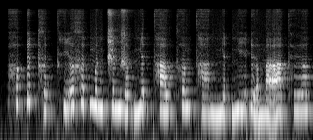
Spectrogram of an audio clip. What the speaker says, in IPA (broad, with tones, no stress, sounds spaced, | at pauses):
h ə˦˥ p̚ ɗ ə˦˥ t̚ x ə˨˩ t̚ t̪ʰ ḭ˧˥ ə̯ x ə˦˥ t̚ m ə˧ n t͡ɕ ə˧ n z ə˨˩ p̚ ɲ ə˦˥ t̚ t̪ʰ a˨˦ w t̪ʰ ə˧ m t̪ʰ a̤˨˩ n ɲ ə˨˩ t̚ ɲ i˨˦ ɗ ɨ̰˧˨ ə̯ m a̰ː˧˥ t̪ʰ ɨ˧ ə̯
